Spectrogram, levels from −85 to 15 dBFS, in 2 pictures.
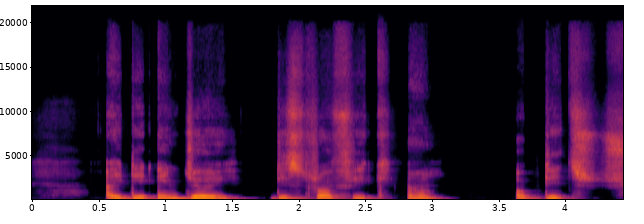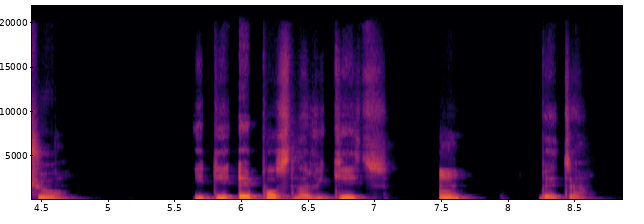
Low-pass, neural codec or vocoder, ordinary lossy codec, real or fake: none; autoencoder, 48 kHz, 128 numbers a frame, DAC-VAE, trained on Japanese speech; none; fake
